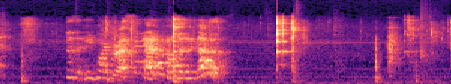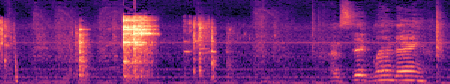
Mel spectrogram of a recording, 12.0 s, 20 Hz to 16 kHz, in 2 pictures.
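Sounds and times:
dishes and utensils clattering: 1.4s - 3.0s, 3.6s - 4.2s, 5.0s - 6.2s, 6.8s - 9.2s.

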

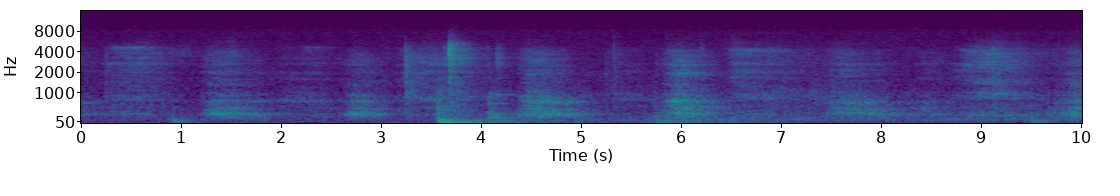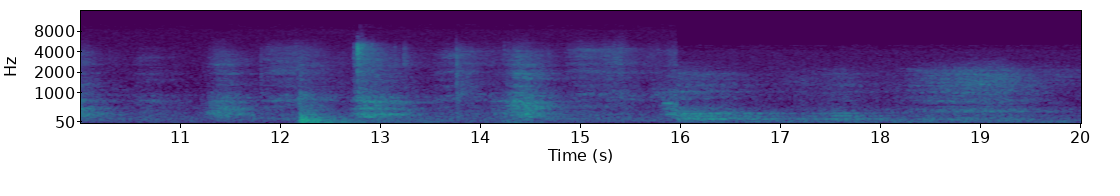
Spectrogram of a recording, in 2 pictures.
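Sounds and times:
person breathing hard: 0.0s - 16.0s
dull thump: 12.2s - 13.2s.

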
